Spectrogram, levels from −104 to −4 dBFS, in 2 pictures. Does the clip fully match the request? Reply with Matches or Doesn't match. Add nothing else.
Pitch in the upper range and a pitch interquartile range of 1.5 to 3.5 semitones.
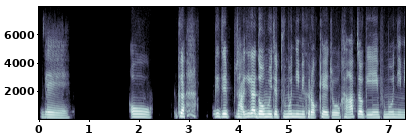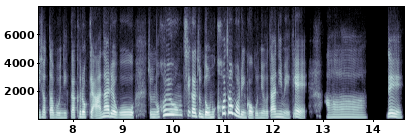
Doesn't match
